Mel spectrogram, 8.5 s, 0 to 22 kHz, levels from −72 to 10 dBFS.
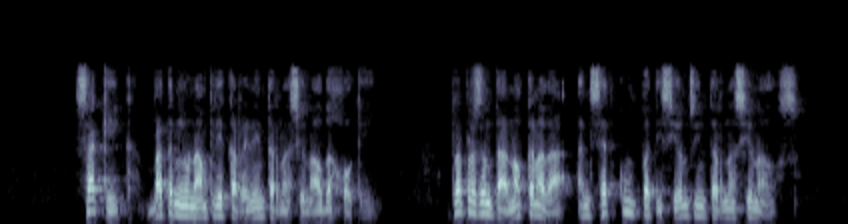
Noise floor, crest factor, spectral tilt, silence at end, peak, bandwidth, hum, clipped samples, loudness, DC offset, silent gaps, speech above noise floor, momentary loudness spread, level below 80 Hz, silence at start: -71 dBFS; 18 dB; -4.5 dB/octave; 0.55 s; -2 dBFS; 7.8 kHz; none; under 0.1%; -18 LUFS; under 0.1%; none; 53 dB; 12 LU; -58 dBFS; 0.75 s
